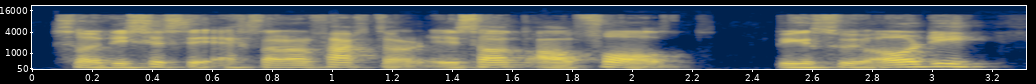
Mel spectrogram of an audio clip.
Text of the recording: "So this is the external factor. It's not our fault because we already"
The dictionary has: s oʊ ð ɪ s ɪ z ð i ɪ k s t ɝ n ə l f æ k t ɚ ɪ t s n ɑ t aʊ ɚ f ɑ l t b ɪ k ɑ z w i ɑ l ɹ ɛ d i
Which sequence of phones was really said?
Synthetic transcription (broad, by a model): s oʊ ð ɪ s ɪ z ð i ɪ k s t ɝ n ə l f æ k t ɚ ɪ t s n ɑ t aʊ ɚ f ɑ l t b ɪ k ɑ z w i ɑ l ɹ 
